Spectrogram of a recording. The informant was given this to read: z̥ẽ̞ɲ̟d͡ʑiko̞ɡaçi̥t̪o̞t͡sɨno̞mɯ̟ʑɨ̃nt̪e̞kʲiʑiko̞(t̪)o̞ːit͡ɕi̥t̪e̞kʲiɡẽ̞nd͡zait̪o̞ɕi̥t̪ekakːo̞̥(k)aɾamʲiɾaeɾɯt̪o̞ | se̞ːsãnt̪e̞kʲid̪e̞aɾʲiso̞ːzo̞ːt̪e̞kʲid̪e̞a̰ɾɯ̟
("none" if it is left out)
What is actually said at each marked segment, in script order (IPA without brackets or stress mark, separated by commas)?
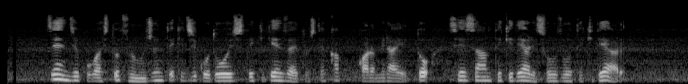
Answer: d̪, k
